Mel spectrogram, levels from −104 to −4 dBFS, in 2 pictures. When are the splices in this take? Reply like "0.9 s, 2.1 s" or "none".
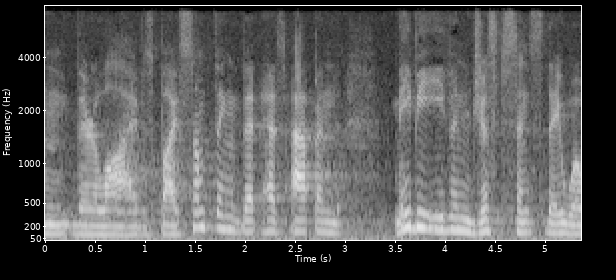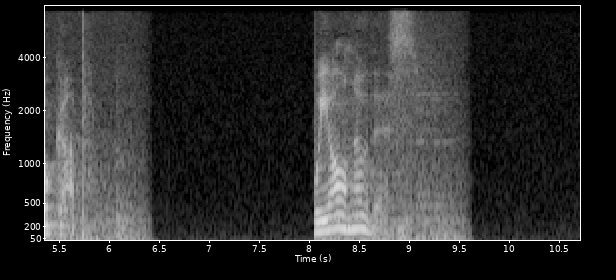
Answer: none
